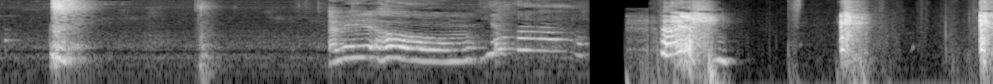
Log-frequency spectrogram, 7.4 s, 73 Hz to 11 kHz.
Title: Rapid Sneezing Compilation 2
